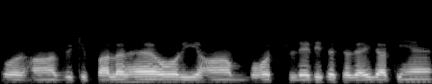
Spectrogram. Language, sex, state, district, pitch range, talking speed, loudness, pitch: Hindi, male, Uttar Pradesh, Jyotiba Phule Nagar, 110-120 Hz, 180 wpm, -17 LUFS, 115 Hz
